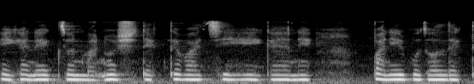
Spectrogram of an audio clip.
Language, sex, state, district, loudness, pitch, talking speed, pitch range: Bengali, female, Assam, Hailakandi, -13 LUFS, 220 Hz, 115 wpm, 220-225 Hz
